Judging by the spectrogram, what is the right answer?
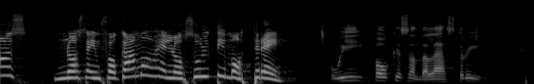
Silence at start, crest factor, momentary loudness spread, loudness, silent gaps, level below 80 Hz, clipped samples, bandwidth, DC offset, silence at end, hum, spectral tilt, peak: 0 s; 20 dB; 16 LU; -34 LUFS; none; -62 dBFS; under 0.1%; 13 kHz; under 0.1%; 0.55 s; 60 Hz at -70 dBFS; -3.5 dB/octave; -16 dBFS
